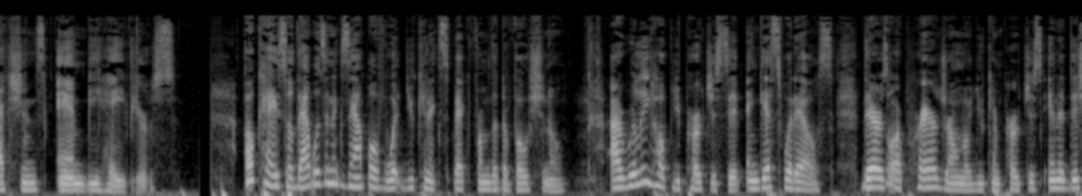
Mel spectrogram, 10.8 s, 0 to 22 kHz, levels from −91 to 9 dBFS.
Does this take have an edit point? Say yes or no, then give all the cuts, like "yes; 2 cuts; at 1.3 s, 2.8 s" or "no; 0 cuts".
yes; 1 cut; at 8.9 s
